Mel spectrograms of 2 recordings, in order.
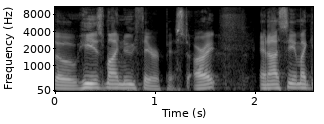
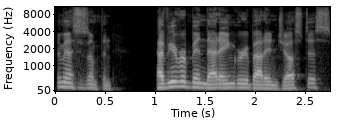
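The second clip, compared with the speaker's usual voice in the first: usual speaking voice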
